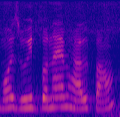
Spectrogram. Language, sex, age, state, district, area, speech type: Assamese, female, 30-45, Assam, Sivasagar, rural, spontaneous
